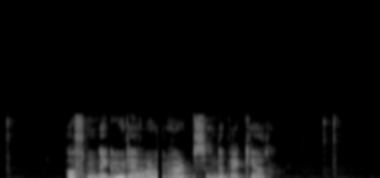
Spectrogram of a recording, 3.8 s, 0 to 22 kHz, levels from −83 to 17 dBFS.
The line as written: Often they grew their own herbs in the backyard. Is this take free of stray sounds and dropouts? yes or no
no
